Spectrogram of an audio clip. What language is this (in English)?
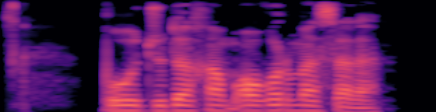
Uzbek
